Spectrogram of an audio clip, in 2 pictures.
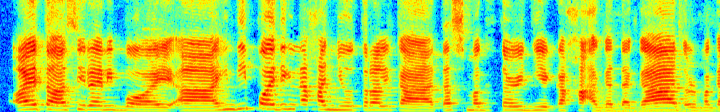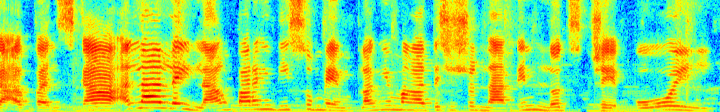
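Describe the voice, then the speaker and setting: A woman's voice: a little high, animated, normal speed, bright, forceful tone. A woman with a Filipino accent co-hosting a radio show in a casual, playful, joking way. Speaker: radio co-host. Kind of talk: casual radio banter, reading out messages and credits.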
